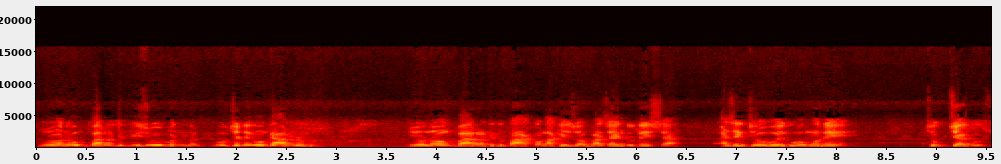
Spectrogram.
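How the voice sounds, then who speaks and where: A man's voice: a little high, normal speed, creaky, dull audio, a crowd in the background. A man giving an informal religious talk, chatty, with teasing asides. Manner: chatty, mixing Javanese and Indonesian, teasing asides. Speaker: religious teacher.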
